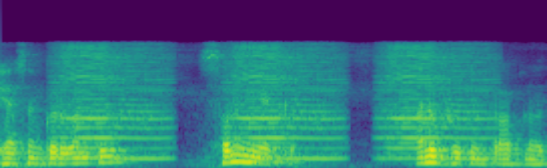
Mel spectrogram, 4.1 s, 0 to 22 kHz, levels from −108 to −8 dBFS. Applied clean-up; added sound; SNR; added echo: none; Domestic sounds, home sounds; 7 dB; none.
